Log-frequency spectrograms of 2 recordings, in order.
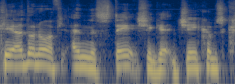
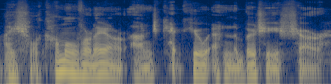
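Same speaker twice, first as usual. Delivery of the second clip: lightly voiced Scottish spy, low; a hint of Connery's slushy Scottish; Sean Connery voice; 9 semitones lower, 5 dB quieter than usual. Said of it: "Do it in a Sean Connery voice".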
